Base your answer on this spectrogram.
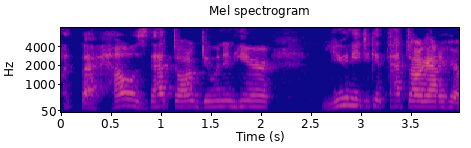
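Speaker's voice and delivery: put-on half-yelled, high, mild scolding tone. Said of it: "people started yelling at me".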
